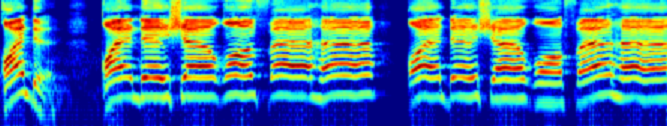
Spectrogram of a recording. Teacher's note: Sya ada tafashi bunyi dia. Tafashi, berhamburan. Antara sifat utama bagi shin.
